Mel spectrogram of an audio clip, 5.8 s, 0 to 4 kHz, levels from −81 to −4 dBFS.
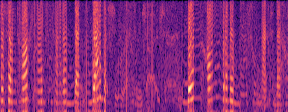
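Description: Telephone speech, band-limited below 4 kHz in a way that fits 8 kHz G.711 sampling, suffers from a mu-law and A-law mix-up throughout: samples coded as A-law are decoded as mu-law, scrambling levels so the speech turns harsh and distorted while pauses fill with hiss. Unlike simple clipping, the quietest moments are raised rather than the peaks flattened.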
